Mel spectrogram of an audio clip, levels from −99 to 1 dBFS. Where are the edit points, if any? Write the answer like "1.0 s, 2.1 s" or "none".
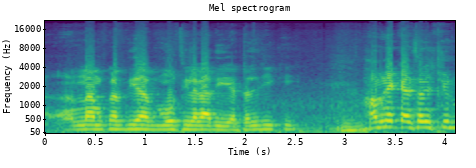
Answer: none

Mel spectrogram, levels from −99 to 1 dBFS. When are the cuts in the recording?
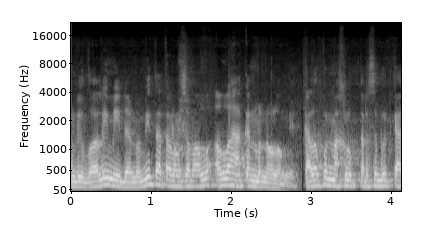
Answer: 2.8 s

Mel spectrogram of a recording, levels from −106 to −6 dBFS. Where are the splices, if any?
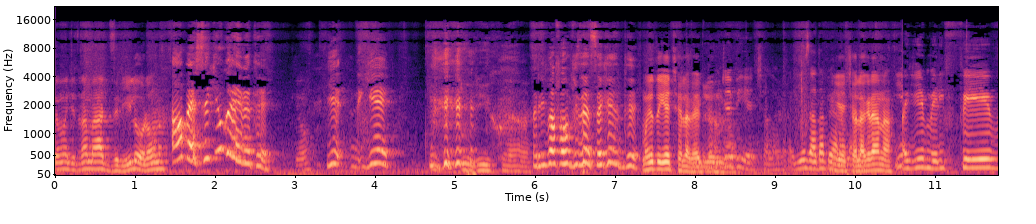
1.4 s, 7.3 s, 10.5 s

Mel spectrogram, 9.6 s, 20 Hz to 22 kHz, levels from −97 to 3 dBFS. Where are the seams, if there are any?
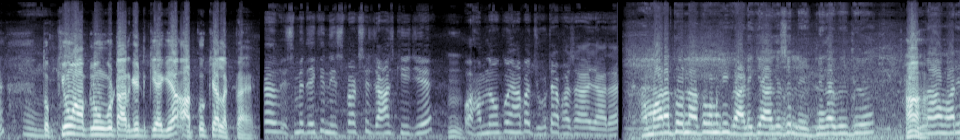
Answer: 2.6 s, 6.2 s

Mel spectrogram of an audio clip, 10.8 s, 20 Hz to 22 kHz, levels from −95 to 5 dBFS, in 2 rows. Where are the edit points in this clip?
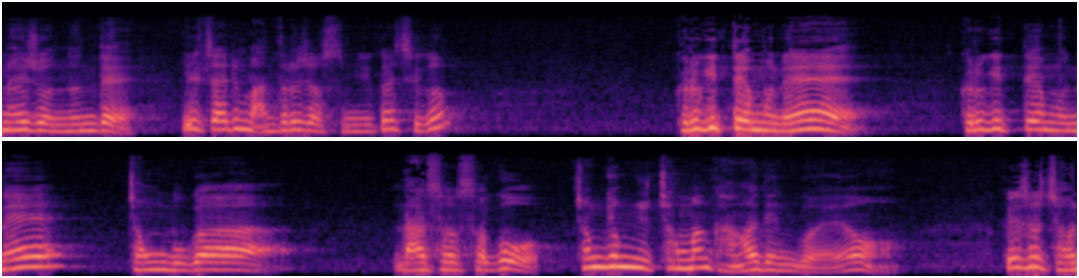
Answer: none

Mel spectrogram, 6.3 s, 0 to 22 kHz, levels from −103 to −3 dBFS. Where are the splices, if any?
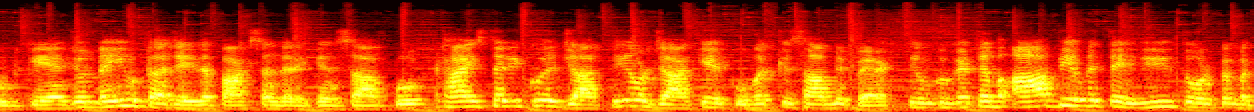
2.2 s

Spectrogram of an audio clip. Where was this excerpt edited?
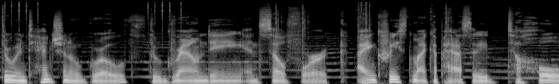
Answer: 1.4 s, 3.4 s

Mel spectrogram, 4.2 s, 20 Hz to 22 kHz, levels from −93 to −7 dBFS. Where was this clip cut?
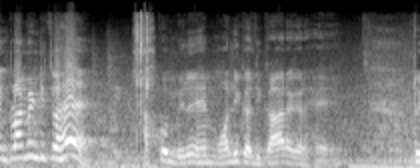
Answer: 1.5 s

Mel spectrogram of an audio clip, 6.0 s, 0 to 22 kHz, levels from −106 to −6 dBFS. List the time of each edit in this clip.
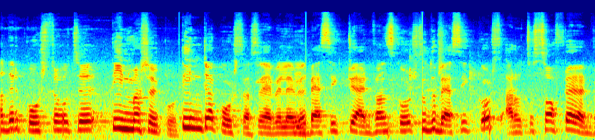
1.7 s, 3.1 s, 4.2 s

